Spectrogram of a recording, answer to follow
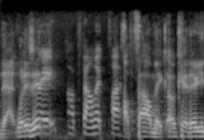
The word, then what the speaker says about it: ophthalmic: And doctor, the first thing you're going to do is you're going to correct my pronouncer on that. What is it? Great. Ophthalmic plastic.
